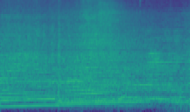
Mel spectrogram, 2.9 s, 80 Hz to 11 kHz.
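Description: Race cars on a wet circuit during a 24-hour endurance race at Zolder, one car overtaking another; a steady loud engine drone with rising pitch as one passes.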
